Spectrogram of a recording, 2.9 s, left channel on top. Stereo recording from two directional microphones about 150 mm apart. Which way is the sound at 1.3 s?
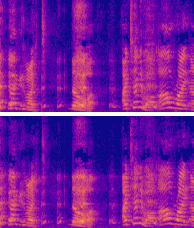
20° left (ahead or behind).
